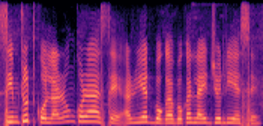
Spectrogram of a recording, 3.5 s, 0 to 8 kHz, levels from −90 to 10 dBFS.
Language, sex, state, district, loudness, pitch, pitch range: Assamese, female, Assam, Sonitpur, -14 LUFS, 265 Hz, 250-305 Hz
